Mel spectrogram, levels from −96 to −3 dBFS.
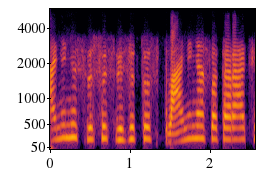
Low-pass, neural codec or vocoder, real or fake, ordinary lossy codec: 5.4 kHz; none; real; Opus, 16 kbps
